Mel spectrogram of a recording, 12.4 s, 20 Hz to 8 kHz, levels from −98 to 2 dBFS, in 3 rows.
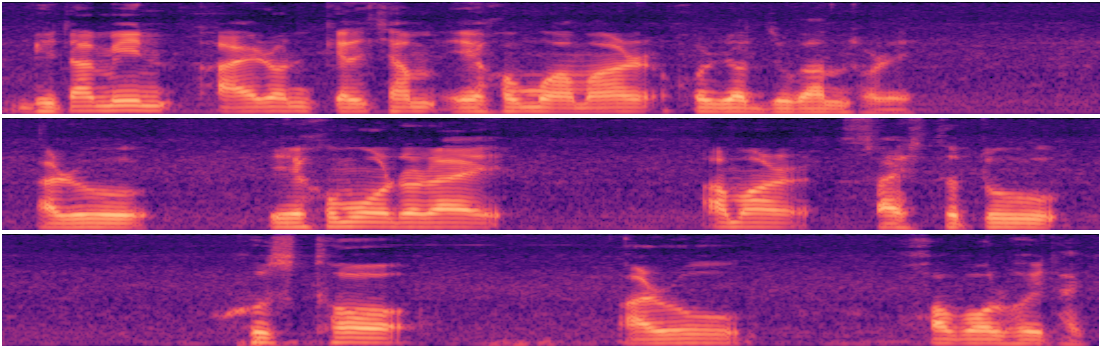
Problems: background sounds at intervals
